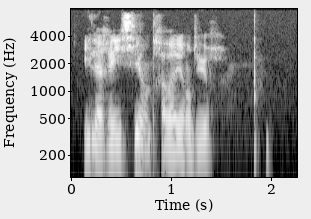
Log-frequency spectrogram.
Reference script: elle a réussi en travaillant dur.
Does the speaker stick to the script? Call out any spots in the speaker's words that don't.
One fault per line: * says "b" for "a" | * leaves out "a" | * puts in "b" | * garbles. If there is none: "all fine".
* says "il" for "elle"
